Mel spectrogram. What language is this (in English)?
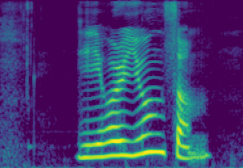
Swedish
